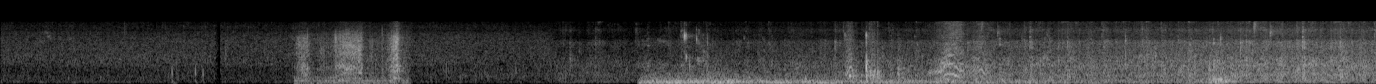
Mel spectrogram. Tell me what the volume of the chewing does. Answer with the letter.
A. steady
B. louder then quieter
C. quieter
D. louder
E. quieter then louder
C.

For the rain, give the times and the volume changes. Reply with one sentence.
The rain can be heard from 0.0 to 13.7 s, getting louder.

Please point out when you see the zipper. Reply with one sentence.
You can hear the zipper from 2.9 to 4.1 s and from 8.3 to 10.0 s.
